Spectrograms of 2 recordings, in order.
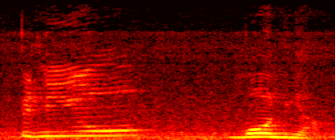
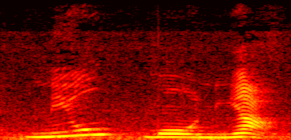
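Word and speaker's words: pneumonia: ओ एन आई ए इसे कोई अगर प्रोनाउंसिएशन करेगा फर्स्ट टाइम पे तो क्या बोलेगा पिन मोोनिया जबकि पी साइलेंट है निमोनिया यानी कि निमोनिया ये होती है निमोनिया पी साइलेंट है हमारा इसलिए क्यों क्योंकि पी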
